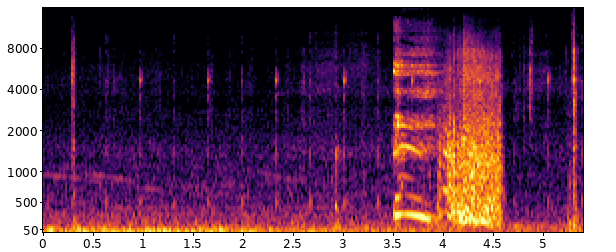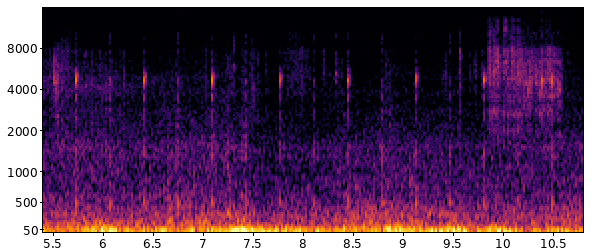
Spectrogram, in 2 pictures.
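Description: Car cabin noise: a steady low road and engine rumble with a faint, regular ticking at about two ticks a second, typical of a turn signal. About three and a half seconds in, a short loud voice-like sound with a bending pitch cuts across it.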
